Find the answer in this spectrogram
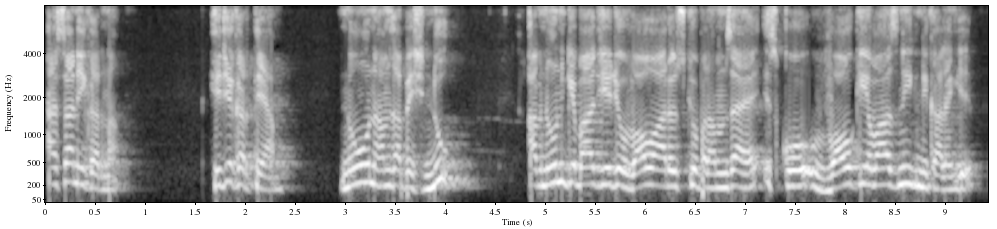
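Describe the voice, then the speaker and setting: A man's voice: high-pitched, normal speed. A man teaching Quran recitation step by step, patiently correcting common mistakes and spelling out letters and vowel marks. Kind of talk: step-by-step tajweed lesson.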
